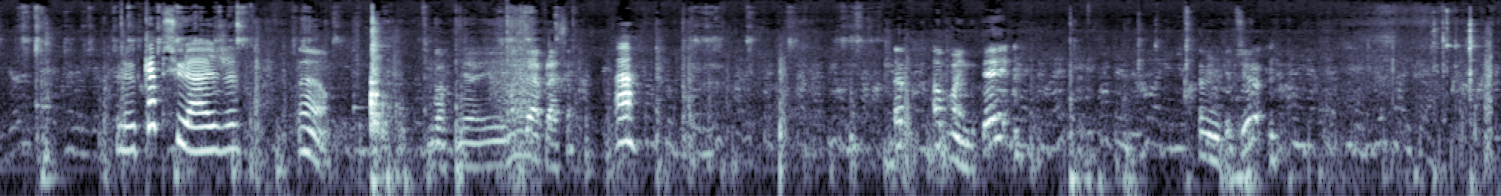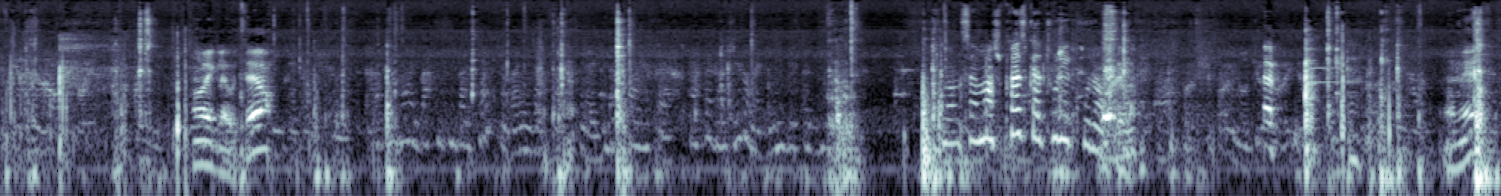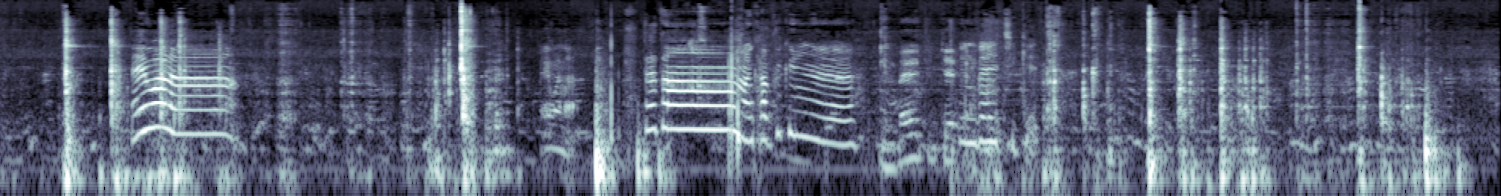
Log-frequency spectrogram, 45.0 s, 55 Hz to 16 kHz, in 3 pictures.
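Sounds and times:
glass bottle clinking: 0.0 - 5.8, 28.1 - 29.1.

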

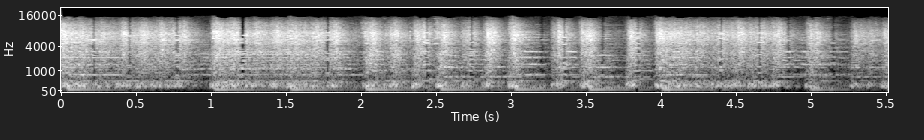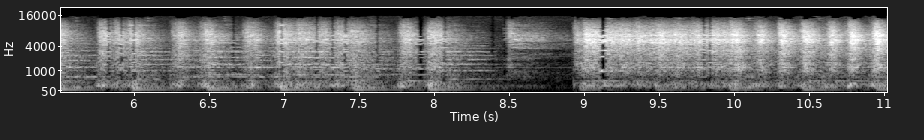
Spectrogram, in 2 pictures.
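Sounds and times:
side drums playing steady beat: 0.0 - 11.0.

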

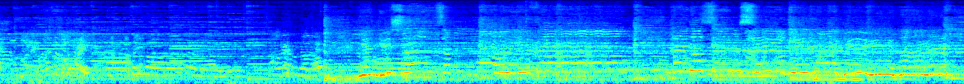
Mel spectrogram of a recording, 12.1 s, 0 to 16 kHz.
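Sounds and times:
karaoke backing track: 0.0 - 12.0
woman singing into a microphone: 4.4 - 12.0.

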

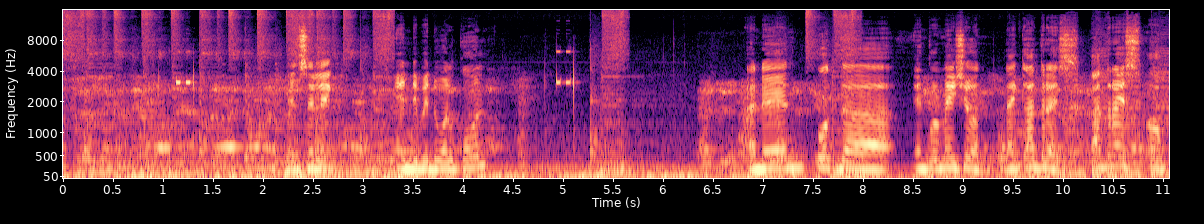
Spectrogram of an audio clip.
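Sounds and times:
keypad beep: 1.1 - 1.4, 4.9 - 5.2.

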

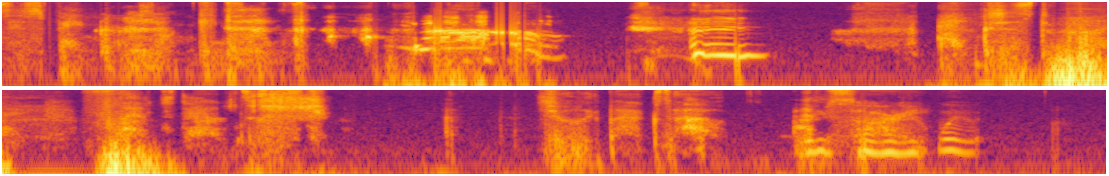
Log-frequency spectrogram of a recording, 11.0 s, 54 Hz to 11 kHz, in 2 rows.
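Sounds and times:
person whispering: 0.0 - 1.4, 4.7 - 7.2, 7.8 - 10.1.

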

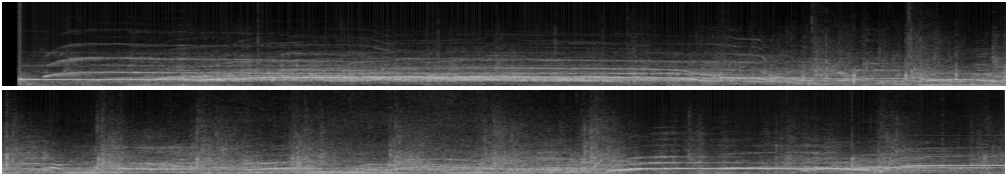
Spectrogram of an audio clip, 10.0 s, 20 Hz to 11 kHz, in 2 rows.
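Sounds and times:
audience cheering and screaming: 0.1 - 10.0
acoustic guitar playing: 0.6 - 10.0.

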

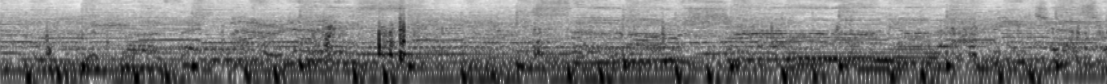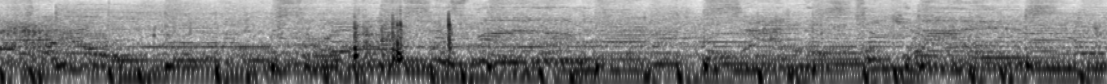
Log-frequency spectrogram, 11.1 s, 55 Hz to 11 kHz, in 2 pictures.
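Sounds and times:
rock music with guitar: 0.0 - 11.0
skateboard clacks: 0.0 - 11.0
skateboard rolling on asphalt: 0.0 - 11.0.

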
